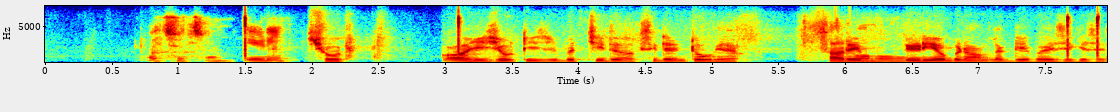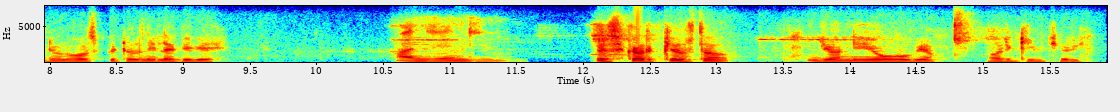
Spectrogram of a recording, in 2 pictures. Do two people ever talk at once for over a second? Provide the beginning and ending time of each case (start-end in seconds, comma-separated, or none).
none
